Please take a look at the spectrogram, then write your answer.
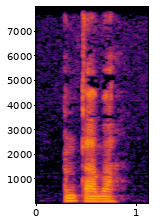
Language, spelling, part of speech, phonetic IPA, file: Polish, antaba, noun, [ãnˈtaba], LL-Q809 (pol)-antaba.wav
